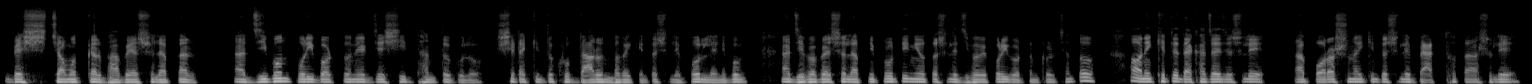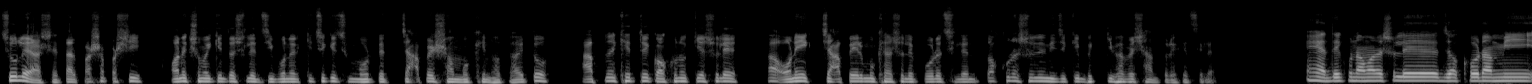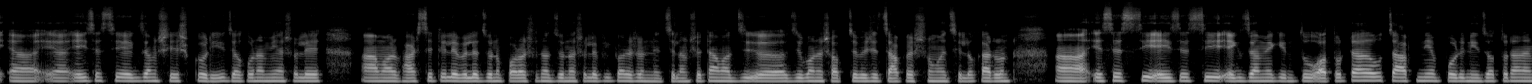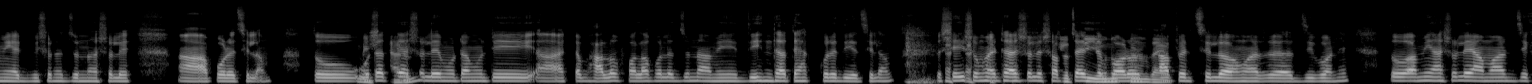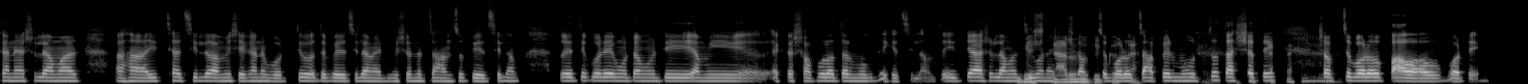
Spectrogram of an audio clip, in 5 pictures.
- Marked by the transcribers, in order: laughing while speaking: "দিন রাত এক করে দিয়েছিলাম"; laugh; chuckle
- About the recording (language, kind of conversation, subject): Bengali, podcast, পড়াশোনায় ব্যর্থতার অভিজ্ঞতা থেকে আপনি কী শিখেছেন?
